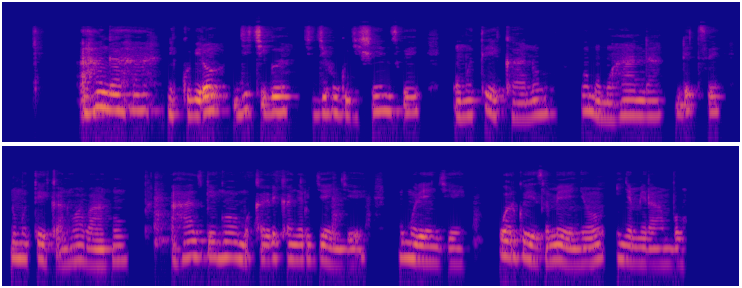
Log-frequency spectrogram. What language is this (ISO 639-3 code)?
kin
